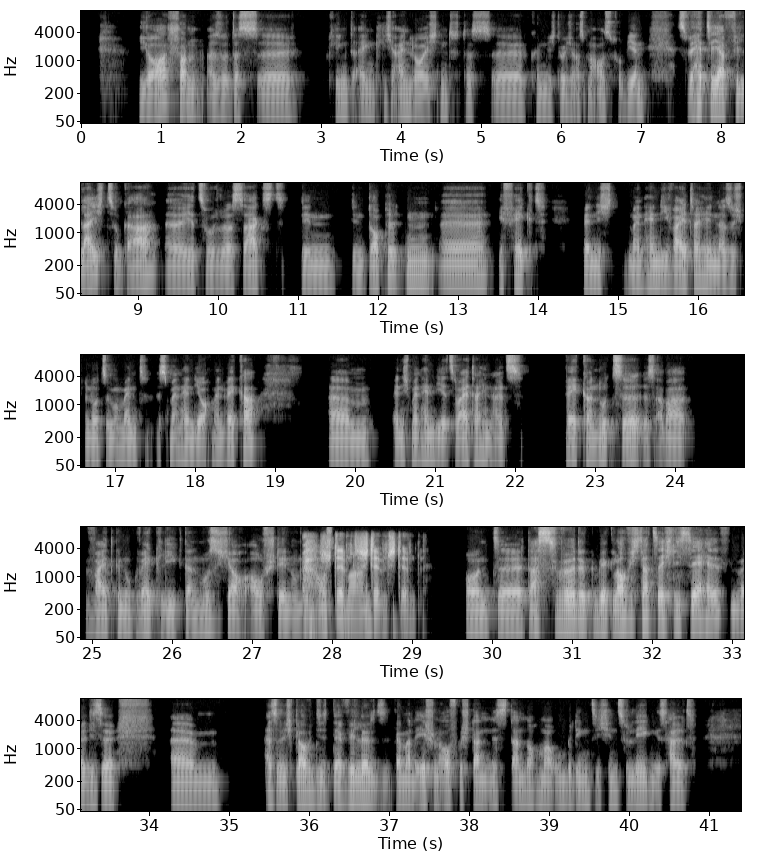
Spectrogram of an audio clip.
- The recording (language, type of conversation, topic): German, advice, Warum fällt es dir trotz eines geplanten Schlafrhythmus schwer, morgens pünktlich aufzustehen?
- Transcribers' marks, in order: chuckle; laughing while speaking: "glaube ich, tatsächlich"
